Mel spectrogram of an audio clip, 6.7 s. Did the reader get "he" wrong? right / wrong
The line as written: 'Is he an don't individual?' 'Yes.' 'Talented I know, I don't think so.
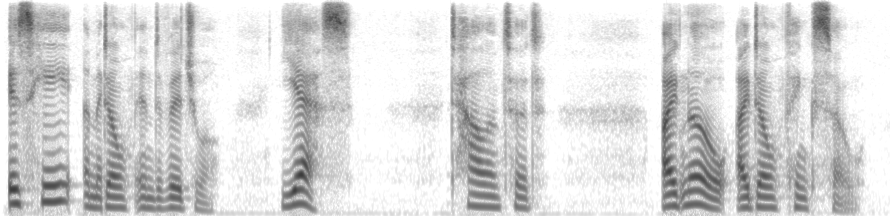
right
